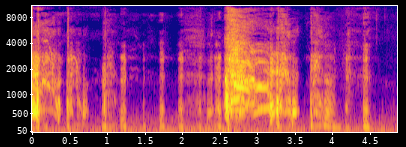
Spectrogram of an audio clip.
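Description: People coughing and clearing their throats while trying to smoke: a run of short, harsh coughs and throaty rasps, with a louder, longer hacking fit in the middle before it settles into a few scattered coughs.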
